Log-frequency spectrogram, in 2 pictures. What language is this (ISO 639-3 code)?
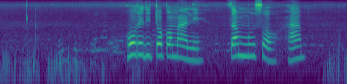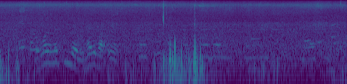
sot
